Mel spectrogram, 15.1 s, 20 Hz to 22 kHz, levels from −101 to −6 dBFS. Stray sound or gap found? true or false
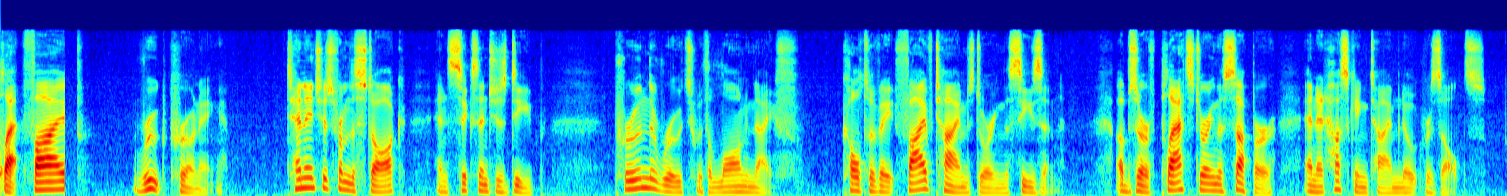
true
